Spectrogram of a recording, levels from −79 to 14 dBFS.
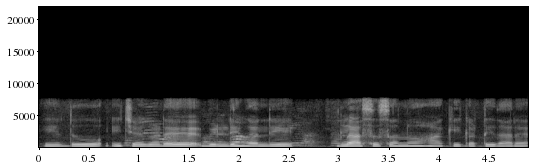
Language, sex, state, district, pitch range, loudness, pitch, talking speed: Kannada, female, Karnataka, Mysore, 225-245 Hz, -18 LUFS, 235 Hz, 125 wpm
